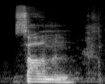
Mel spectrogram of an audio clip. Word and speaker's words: Salomon: Salomon XT6 Rhine Kangaroo colorway.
